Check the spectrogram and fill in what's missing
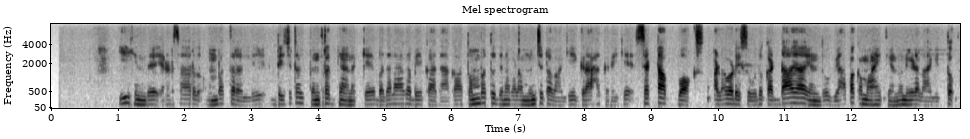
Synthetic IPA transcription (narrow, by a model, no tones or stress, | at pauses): iːɦind̪e̞ɛɾɐɽusaːʋiɾɐd̪ɐ̰ombɐt̪ːɐɾɐlːiɖid͡ʒiʈɐlt̪ɐnt̪ɾɐd̪ɲaːnɐkːe̞bɐd̪ɐlaːɡɐbɛːkaːd̪aːɡɐt̪o̞mbɐt̪ːud̪inɐɡɐɭɐmuɲt͡ʃit̪ɐʋaːɡiɡɾaːɦɐkɐɾiɡe̞seʈːaːp̚baːksɐɭɐʋɐɽisuʋud̪ukɐɖːaːjaːe̞nd̪uʋjaːpɐkɐmaːɦit̪ijɐnːuniːɽɐlaːɡit̪ːu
